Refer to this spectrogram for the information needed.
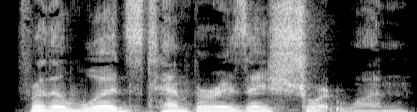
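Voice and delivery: ordinary delivery

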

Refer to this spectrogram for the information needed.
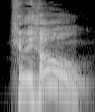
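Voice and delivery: high, bright jovial holler; old master rallies his apprentices, cheerfully; merry cry. A narrator's reading. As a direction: call the lads out with glee. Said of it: "cried old Fezziwig".

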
